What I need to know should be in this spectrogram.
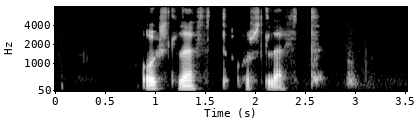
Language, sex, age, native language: Icelandic, male, 18-19, Icelandic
